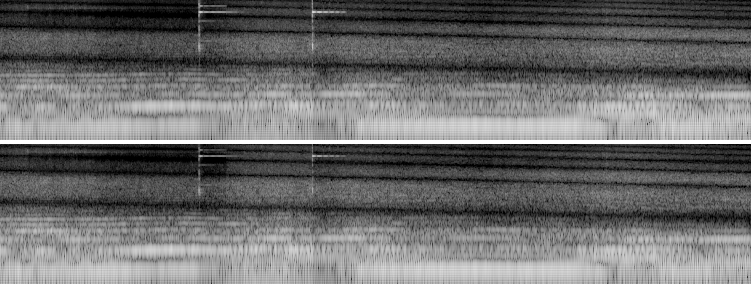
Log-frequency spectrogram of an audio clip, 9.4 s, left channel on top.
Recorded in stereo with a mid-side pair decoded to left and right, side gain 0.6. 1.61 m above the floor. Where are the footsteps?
I don't hear footsteps.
